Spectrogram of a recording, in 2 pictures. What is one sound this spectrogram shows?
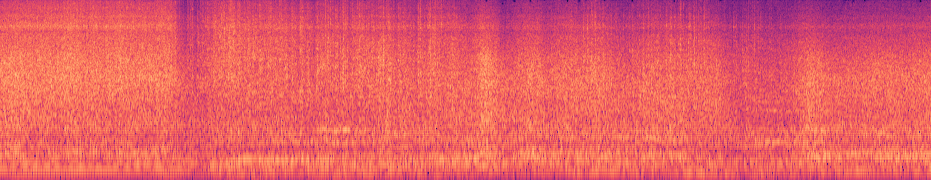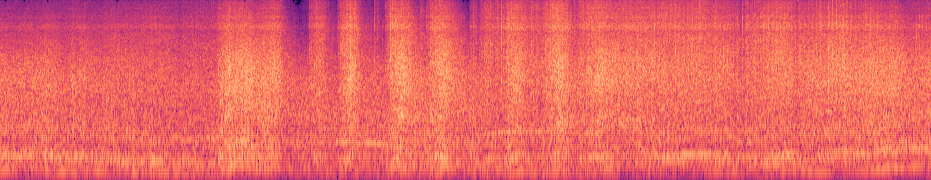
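A monster truck engine roars and revs loudly in a large echoing arena.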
